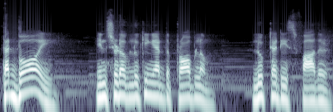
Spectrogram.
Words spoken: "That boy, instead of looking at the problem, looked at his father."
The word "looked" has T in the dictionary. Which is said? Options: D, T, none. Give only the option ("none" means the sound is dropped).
T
